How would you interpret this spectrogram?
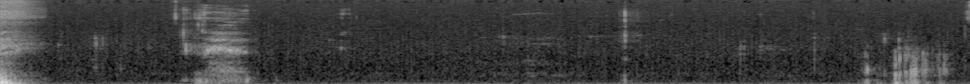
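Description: A small sip of a drink: a short wet slurp, followed by faint mouth clicks and a quiet swallow, then a breathy exhale at the end. No talking.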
